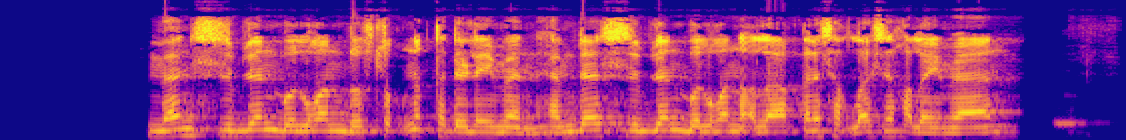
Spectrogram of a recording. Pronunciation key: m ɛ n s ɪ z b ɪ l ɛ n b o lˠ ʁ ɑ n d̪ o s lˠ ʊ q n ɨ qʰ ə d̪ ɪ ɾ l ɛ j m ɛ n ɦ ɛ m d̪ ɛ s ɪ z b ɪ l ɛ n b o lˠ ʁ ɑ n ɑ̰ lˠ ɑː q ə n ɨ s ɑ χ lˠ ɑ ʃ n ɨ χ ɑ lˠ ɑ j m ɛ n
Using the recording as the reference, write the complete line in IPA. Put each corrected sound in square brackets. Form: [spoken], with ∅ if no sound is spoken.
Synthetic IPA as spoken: m ɛ n s ɪ z b ɪ l ɛ n b o lˠ ʁ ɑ n d̪ o s lˠ ʊ q n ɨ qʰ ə d̪ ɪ ɾ l ɛ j m ɛ n ɦ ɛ m d̪ ɛ s ɪ z b ɪ l ɛ n b o lˠ ʁ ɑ n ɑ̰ lˠ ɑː q ə n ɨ s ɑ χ lˠ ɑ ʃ n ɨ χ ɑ lˠ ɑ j m ɛ n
